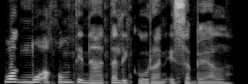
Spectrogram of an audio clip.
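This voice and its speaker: A woman's voice: on the low side, big pitch swings, a little fast, mellow, no room sound, studio quality. A woman storyteller voicing a threatening, mocking, jealous young man in a romance drama. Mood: menacing. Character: menacing, jealous, taunting young male villain.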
